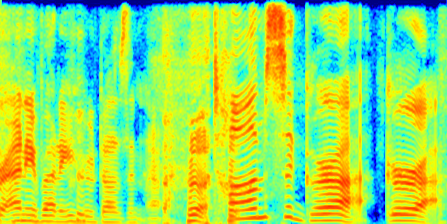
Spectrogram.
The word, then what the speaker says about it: Segura: who doesn't know Tom Segura girl sagora how do you say it Josh I think it's Sagara thank you Josh big deal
